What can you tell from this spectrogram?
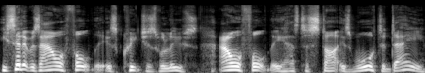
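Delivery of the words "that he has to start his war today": ordinary delivery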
